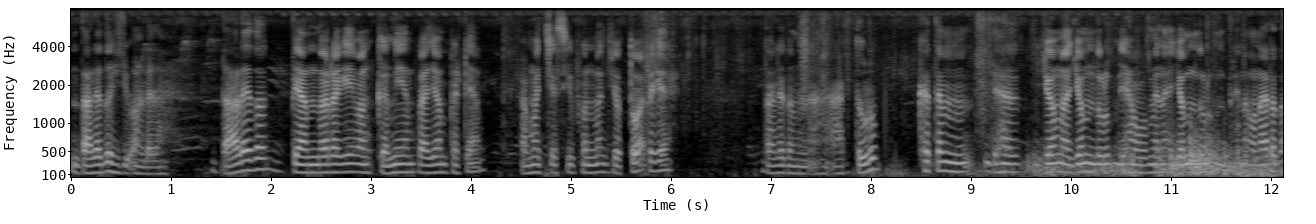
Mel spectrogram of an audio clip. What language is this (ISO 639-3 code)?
sat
